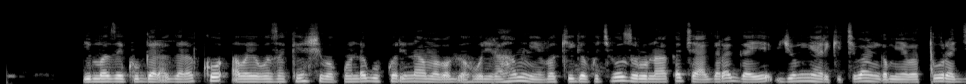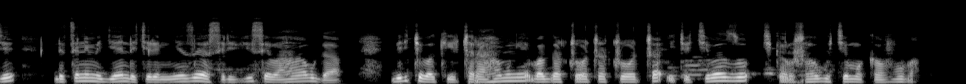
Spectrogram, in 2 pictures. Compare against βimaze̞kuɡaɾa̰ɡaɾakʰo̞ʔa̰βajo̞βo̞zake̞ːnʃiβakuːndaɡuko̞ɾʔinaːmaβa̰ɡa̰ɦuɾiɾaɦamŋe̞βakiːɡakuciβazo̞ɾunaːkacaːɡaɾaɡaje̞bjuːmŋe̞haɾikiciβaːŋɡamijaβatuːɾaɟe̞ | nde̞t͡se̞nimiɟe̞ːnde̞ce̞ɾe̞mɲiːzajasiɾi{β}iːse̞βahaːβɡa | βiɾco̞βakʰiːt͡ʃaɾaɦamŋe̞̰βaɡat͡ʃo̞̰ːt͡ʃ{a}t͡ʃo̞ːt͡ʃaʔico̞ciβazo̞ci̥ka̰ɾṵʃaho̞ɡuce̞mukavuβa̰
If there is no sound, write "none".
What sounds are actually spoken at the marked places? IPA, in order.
v, a

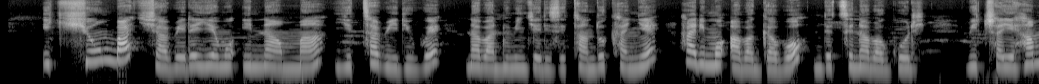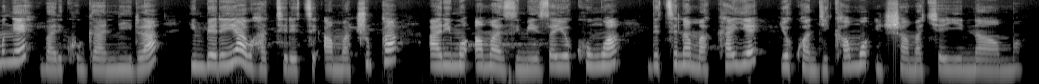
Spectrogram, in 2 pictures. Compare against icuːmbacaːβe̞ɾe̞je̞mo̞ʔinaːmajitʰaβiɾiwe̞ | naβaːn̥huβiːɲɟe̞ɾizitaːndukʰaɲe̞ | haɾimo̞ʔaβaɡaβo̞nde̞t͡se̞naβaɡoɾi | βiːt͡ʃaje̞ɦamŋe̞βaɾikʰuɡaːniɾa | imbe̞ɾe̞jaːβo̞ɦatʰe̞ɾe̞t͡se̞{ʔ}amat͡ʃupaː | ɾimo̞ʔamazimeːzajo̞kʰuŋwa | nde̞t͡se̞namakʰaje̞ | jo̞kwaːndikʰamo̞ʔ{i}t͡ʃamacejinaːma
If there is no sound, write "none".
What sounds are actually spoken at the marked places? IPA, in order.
ʔ, i

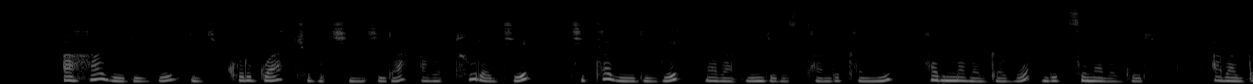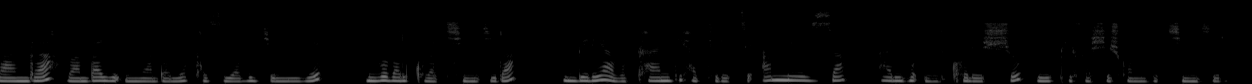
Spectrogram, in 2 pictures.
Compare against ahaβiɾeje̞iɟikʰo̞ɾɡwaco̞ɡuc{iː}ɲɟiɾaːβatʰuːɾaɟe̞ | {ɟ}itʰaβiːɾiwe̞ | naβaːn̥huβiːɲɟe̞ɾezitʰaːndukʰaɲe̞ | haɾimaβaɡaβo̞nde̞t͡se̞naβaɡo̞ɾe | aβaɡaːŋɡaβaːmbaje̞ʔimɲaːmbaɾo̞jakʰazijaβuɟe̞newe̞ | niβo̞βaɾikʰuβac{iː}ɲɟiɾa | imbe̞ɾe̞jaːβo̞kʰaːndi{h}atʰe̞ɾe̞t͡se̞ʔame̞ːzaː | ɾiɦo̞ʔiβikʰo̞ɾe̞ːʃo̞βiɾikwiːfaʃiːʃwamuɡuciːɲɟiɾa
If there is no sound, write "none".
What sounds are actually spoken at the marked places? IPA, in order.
iː, c, iː, h

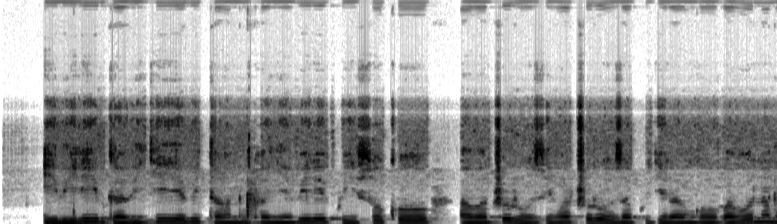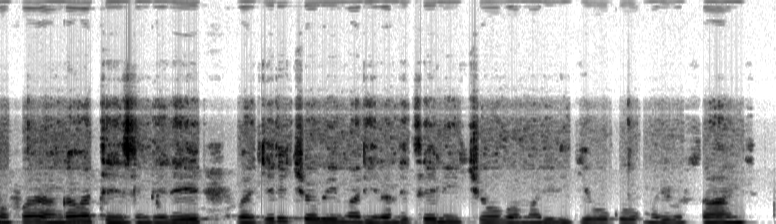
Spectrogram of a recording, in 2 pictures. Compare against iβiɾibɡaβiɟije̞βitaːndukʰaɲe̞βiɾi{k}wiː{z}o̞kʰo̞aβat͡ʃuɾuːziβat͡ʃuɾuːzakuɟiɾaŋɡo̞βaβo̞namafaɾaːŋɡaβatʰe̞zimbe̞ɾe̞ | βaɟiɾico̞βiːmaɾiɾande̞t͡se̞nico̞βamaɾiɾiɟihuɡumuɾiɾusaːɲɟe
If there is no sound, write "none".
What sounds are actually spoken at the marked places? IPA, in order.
k, s

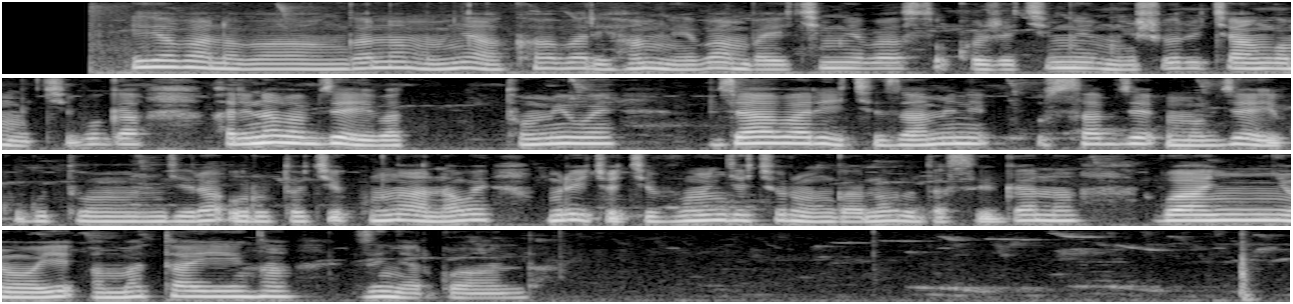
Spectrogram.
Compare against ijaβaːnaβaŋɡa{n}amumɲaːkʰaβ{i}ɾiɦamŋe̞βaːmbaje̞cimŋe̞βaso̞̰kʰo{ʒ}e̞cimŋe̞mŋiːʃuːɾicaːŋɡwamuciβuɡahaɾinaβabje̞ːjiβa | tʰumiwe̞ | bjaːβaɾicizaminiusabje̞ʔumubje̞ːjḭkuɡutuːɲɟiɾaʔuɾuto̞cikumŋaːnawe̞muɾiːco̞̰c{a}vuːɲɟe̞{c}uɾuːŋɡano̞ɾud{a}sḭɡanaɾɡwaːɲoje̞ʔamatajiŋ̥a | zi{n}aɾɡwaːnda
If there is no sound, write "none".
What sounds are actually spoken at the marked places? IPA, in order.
n, a, ʒ, i, c, a, ɲ

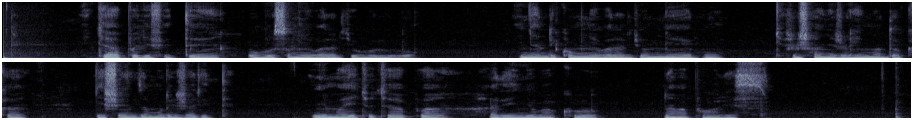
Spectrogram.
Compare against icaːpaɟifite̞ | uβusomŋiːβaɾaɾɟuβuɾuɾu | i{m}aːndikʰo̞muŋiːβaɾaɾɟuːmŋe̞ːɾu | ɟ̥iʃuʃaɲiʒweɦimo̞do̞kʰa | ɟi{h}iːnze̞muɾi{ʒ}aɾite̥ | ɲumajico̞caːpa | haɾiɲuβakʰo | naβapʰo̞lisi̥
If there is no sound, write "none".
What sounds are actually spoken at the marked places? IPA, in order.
ɲ, ʃ, ʒ

